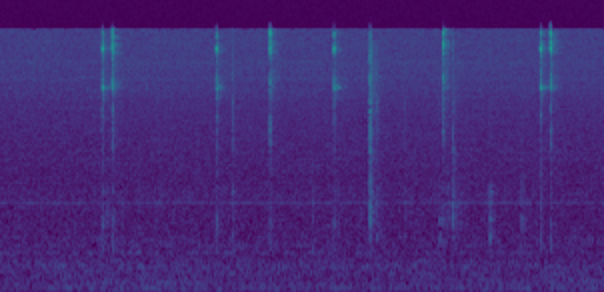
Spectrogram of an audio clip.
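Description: Faint, sharp clicks, about ten of them at uneven intervals, some in quick pairs, over near-silent room tone.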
